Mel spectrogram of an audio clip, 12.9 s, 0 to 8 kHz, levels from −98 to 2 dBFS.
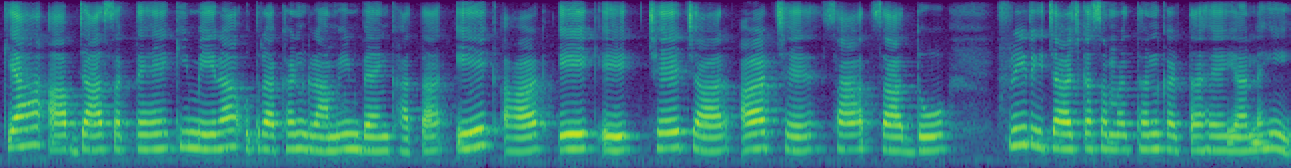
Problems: none marked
